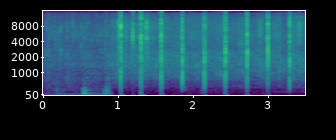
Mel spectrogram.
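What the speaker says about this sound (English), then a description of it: "This warm applause for our guests" Slow, evenly spaced claps ring out at an opening ceremony for a data festival, about a dozen sharp beats in steady rhythm following a brief muffled rustle.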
